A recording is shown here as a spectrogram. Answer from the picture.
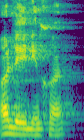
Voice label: doe desc ru; mammals; deer; tuxpaint-stamps

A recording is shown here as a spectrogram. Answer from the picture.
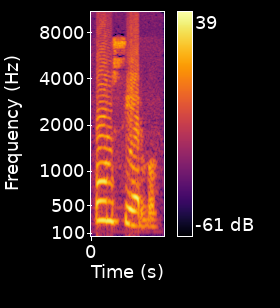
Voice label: deer desc es; mammals; tuxpaint-stamps

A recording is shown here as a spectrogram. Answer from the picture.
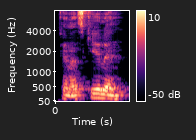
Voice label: wapiti desc, bg; mammals; deer; tuxpaint-stamps

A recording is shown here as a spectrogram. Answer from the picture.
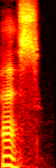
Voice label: "s" filled, English GB; tuxpaint-stamps; symbols; alphabets; lowercase

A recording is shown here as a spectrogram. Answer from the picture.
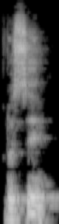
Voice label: pig, bg; tuxpaint-stamps; animals; mammals

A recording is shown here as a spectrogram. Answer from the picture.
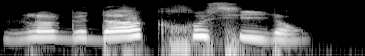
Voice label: "languedoc roussillon", voices fr; france region; gcompris

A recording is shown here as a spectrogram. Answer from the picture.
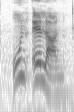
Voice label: wapiti desc ro; mammals; deer; tuxpaint-stamps

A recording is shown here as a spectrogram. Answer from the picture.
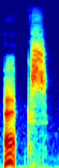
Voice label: "x" filled, English GB; tuxpaint-stamps; symbols; alphabets; lowercase

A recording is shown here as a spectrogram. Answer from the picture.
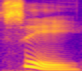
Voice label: "c" filled, English GB; tuxpaint-stamps; symbols; alphabets; lowercase

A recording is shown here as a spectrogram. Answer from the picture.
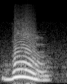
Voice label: explosion desc, es; naturalforces; tuxpaint-stamps

